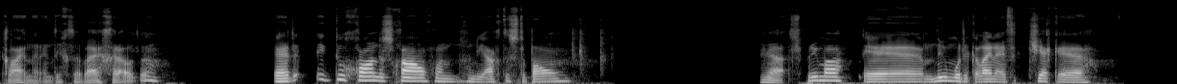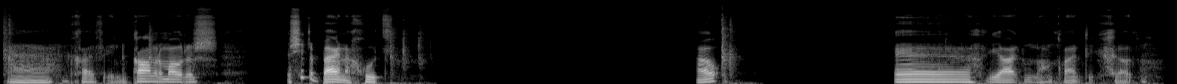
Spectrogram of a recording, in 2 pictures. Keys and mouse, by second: 5.7 g, 10.2 KP_Enter, 11.8 KP_0, 13.4 shift+middle click, 14.3 shift+middle click, 15.7 g, 18.1 middle click, 19.0 KP_0, 20.0 shift+middle click, 21.3 s.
